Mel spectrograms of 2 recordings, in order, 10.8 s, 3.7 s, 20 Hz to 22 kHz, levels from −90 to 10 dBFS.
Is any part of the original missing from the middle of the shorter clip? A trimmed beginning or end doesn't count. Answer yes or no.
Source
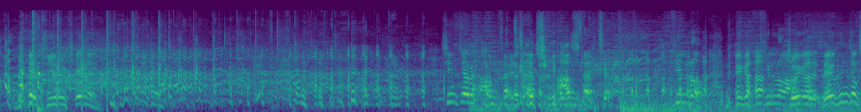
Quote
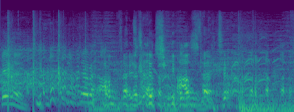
yes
